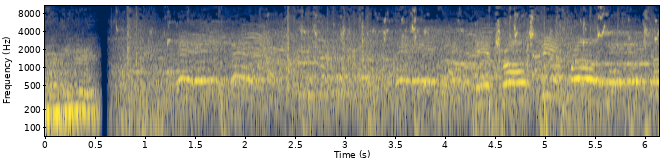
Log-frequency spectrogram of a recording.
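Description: Basketball game sound in an arena: a ball bouncing on the hardwood court, with voices around it. The sound cuts out sharply for a moment about half a second in.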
